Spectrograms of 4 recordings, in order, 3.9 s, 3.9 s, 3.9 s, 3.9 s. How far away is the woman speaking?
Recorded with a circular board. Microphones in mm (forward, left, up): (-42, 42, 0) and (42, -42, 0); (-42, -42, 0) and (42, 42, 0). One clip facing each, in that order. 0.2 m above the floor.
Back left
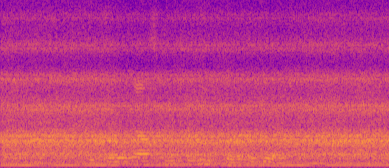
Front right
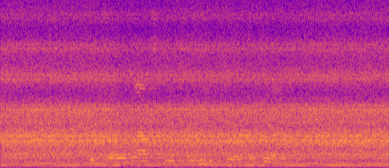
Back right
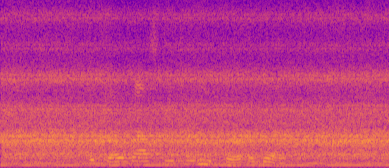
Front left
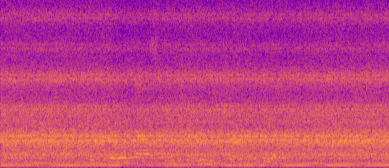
About 7 m.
